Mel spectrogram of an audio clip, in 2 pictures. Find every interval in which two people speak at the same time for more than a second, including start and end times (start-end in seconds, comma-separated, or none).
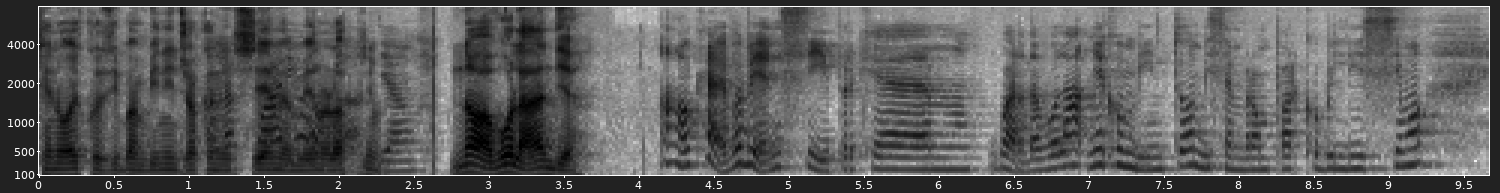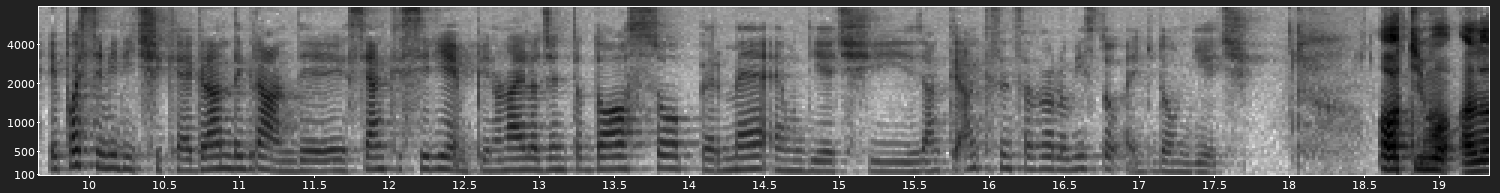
1.1-2.3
